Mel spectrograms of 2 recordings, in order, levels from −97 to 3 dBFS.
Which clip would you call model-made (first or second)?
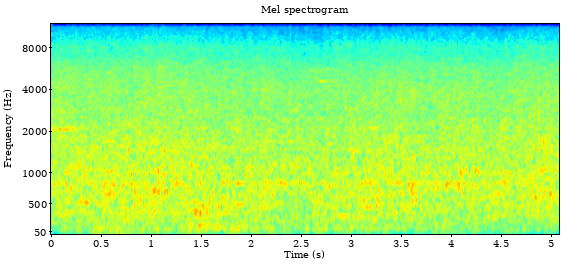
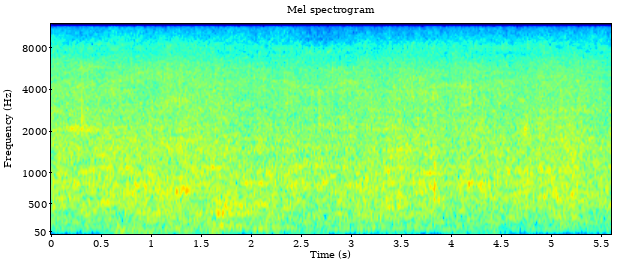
second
